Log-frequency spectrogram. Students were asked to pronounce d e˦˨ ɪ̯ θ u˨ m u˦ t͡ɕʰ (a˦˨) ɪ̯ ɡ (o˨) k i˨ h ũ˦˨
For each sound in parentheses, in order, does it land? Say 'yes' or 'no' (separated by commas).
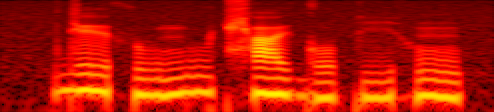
no, yes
